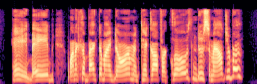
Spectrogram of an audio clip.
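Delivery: squeaky, very high, weird cartoon chipmunk voice. Reading Taylor's line spoken into a phone that makes her voice odd: high-pitched chipmunk voice. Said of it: "her words came out high-pitched and weird, like one of the chipmunks".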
